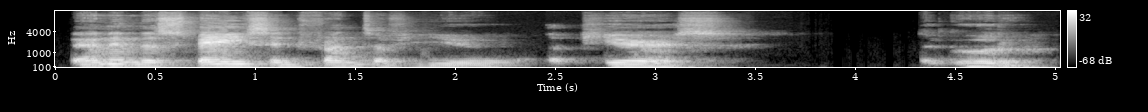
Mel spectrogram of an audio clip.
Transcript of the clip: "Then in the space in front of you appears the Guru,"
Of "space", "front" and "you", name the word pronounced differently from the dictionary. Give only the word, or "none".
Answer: none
